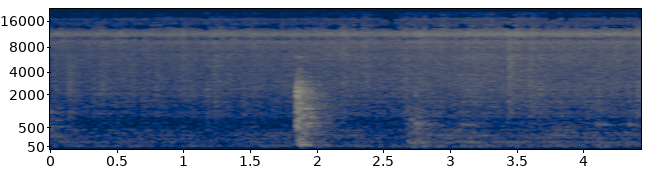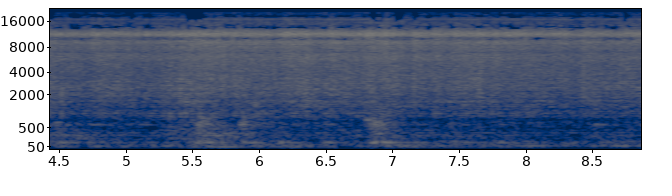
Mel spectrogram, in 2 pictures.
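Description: Broccoli coated in olive oil sizzles steadily in a pan, a constant frying hiss with a sharp clatter near the start and a few soft stirring scrapes, heard alone.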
